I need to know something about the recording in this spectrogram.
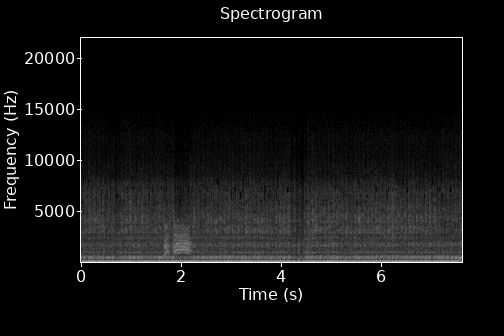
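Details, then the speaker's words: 2020 Polaris RZR Turbo S 4-seater, first start after Evo Stage 6 Dynomite 2.0 turbo kit install, oil primed, running 91 tune on mostly 110 fuel: steady, even low rumble, no knocks, ticks or misses; no leaks, motor sounds good; normal idle. "fuel injectors look good motor sounds good more coolant lines that all looks fine"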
